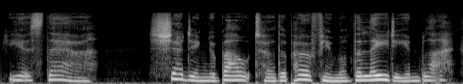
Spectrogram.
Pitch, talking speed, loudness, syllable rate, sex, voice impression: 180 Hz, 170 wpm, -18 LUFS, 4.8 syllables/s, female, very feminine, old, very thin, slightly tensed, powerful, bright, soft, very clear, very fluent, raspy, cool, very intellectual, very refreshing, sincere, slightly calm, slightly friendly, slightly reassuring, very unique, elegant, very wild, slightly sweet, very lively, very intense, sharp, light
